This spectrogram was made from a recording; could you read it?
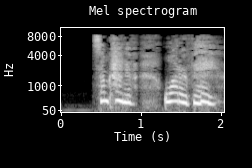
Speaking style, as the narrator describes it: I told him, panting hard and coughing with the force of my breathing

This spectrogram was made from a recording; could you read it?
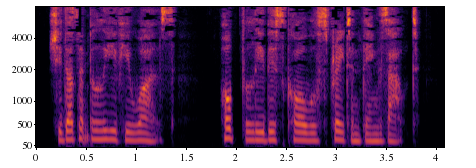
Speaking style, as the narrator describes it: I whisper to Zofia

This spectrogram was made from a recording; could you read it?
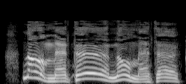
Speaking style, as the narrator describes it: cried the king cheerfully

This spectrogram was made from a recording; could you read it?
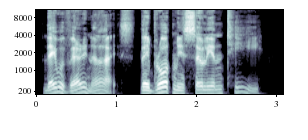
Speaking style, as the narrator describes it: Beckwin purred

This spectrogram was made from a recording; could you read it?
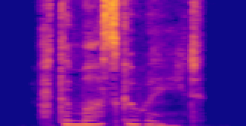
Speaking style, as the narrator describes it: she said, her voice uncharacteristically shaky

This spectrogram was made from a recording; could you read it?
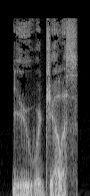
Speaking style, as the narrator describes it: murmurs in my ear

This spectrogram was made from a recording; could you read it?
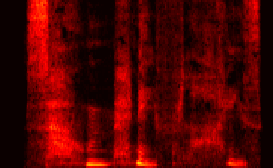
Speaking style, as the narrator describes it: whispered Cassiel

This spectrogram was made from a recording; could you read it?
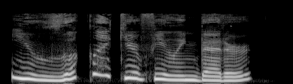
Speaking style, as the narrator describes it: her mom said, still in the baby voice

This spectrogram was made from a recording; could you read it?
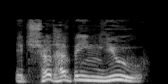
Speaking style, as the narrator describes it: the Sea Snake shouted

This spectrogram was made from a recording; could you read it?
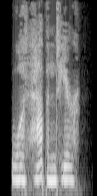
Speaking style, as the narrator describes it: he asked quietly

